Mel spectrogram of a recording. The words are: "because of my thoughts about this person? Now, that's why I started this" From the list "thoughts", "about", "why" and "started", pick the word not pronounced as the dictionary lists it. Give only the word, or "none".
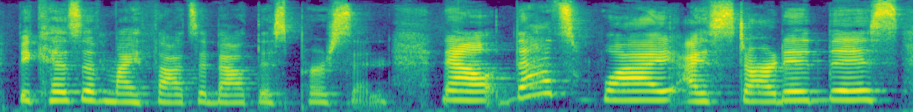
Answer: none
